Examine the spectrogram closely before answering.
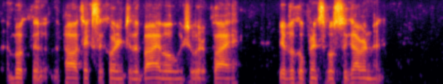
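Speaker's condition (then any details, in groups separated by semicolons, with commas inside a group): Parkinson's disease, mild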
